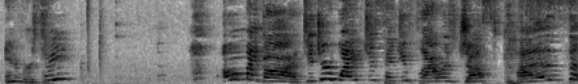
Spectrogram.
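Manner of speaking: gushing coworkers. Retold or imitated. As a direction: gasp at the flowers like it's big news. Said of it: "they go".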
